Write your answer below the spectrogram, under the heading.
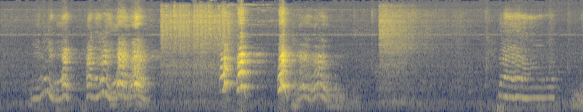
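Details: A female Siberian Husky grumbles in wavering, moaning growls while guarding a bone from a persistent German Shepherd puppy she has never hurt; she doesn't want to share.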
